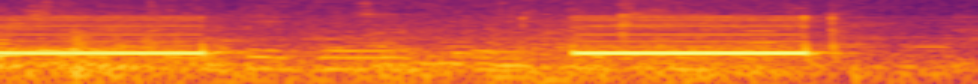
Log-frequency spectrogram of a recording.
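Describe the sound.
Two steady, fairly loud telephone tones as a call is placed to a company's phone number, each lasting under a second with a pause between them, over a low murmur of background noise and faint voices.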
